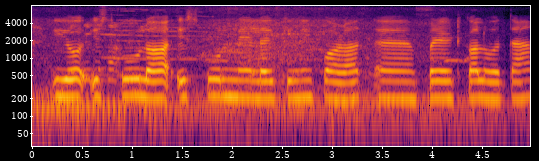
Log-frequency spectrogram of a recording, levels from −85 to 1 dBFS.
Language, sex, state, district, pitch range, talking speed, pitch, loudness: Bhojpuri, female, Uttar Pradesh, Deoria, 195-210 Hz, 130 wpm, 200 Hz, -18 LUFS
